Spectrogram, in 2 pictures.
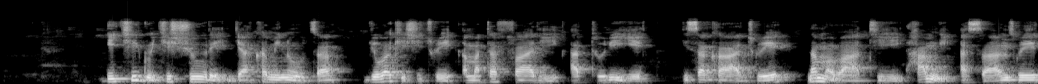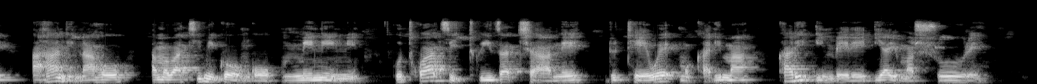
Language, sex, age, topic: Rundi, male, 25-35, education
